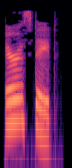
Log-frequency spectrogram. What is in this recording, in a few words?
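"aristate", British English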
